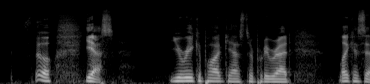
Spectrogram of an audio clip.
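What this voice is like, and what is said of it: Usual voice. Nothing is said of it.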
